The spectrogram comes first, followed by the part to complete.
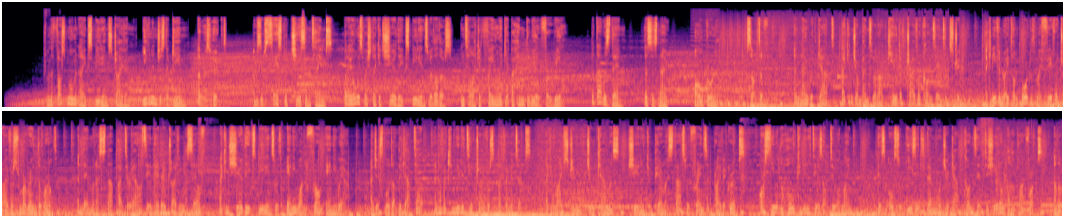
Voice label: Narration, Scottish voice overs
